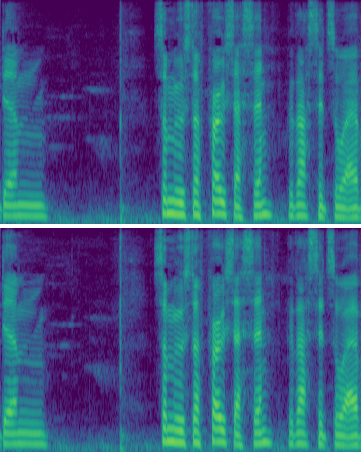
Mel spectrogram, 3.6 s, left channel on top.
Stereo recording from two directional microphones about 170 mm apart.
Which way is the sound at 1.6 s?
15° right (ahead or behind).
